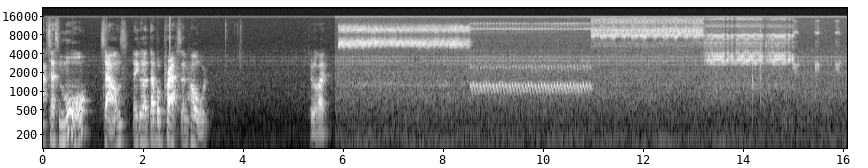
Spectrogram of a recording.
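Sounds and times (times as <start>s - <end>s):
electronic whining tones: 5.8s - 16.0s
fast-warbling electronic buzz: 5.8s - 16.0s
pulsing electronic beeps: 5.9s - 16.0s.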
